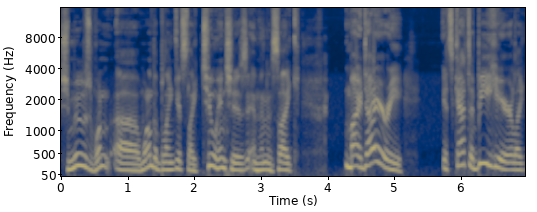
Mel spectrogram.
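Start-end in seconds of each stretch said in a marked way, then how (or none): 4.3-6.8 play-acted bad hammy overacting, high and drawn out. Retelling a TV scene, imitating a character's bad acting. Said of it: "that was kinda really bad acting on her part".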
